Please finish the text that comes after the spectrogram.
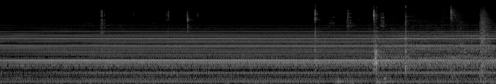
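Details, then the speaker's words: Marconi 238 vintage tube radio with the known-bad 6BA6 IF tube reinstalled: only a steady low mains hum with faint crackle and no programme getting through, weak output from the faulty IF tube. "So I changed the BA6. The old one is, where's the old one? It's over here somewhere. Don't want to get it mixed up with the good ones. So I just put in the bad 6BA6 tube again."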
